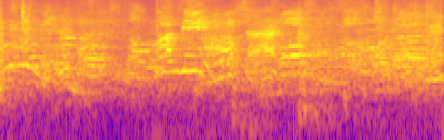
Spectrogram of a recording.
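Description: Many children chattering and calling out at once, their overlapping voices filling the room.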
